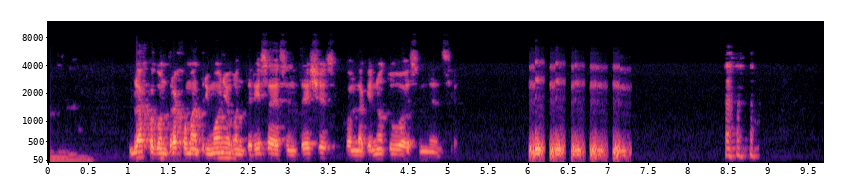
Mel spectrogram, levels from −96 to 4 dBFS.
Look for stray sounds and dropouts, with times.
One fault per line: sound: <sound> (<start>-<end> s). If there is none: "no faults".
sound: laugh (6.0-7.3 s)
sound: laugh (8.5-8.9 s)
